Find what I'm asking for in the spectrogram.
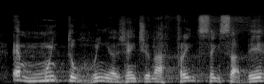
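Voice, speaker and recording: Noticeable background noise fills the recording. Through it, a man's voice is heard. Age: 60s. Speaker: pastor. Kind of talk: sermon.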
